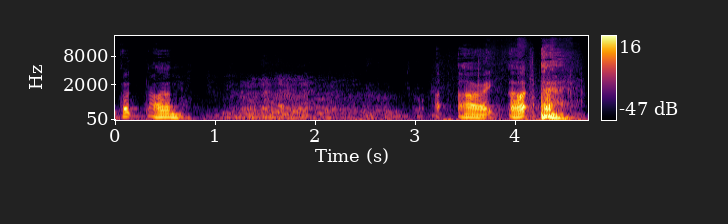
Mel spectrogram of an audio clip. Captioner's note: laughter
